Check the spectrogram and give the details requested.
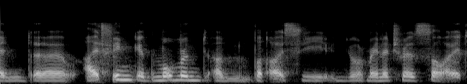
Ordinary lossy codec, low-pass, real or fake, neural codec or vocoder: AAC, 48 kbps; 7.2 kHz; fake; autoencoder, 22.05 kHz, a latent of 192 numbers a frame, VITS, trained on one speaker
